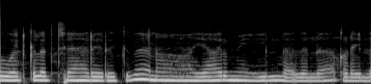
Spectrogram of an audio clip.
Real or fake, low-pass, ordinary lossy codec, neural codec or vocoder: fake; none; none; codec, 16 kHz, 4 kbps, FreqCodec, larger model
